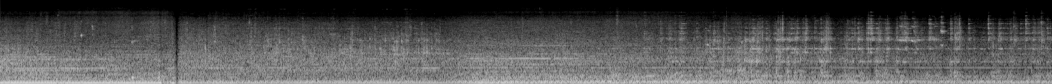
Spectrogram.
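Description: Tractor engine running steadily under load while pulling tillage implements through dry field soil. The sound shifts abruptly about two seconds in, and clattering from the implement grows in the second half.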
